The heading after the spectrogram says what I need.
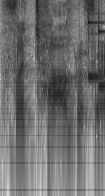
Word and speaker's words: photographer: ลิง ถือ ลูก ท้อ photographer นั่น เอง ครับ คำ นี้ จะ ออก เสียง ว่า เฟอะ ไม่ ใช่ โฟ นะ สระ เออะ นะ ครับ ตัว โอ เป็น สระ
